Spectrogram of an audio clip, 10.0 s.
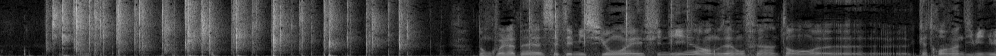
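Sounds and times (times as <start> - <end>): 
applause: 0.5 - 4.2
speech: 4.8 - 9.9.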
